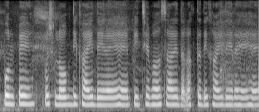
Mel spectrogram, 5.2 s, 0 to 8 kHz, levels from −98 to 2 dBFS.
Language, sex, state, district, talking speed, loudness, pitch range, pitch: Hindi, female, Bihar, West Champaran, 185 wpm, -17 LUFS, 200-220 Hz, 205 Hz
